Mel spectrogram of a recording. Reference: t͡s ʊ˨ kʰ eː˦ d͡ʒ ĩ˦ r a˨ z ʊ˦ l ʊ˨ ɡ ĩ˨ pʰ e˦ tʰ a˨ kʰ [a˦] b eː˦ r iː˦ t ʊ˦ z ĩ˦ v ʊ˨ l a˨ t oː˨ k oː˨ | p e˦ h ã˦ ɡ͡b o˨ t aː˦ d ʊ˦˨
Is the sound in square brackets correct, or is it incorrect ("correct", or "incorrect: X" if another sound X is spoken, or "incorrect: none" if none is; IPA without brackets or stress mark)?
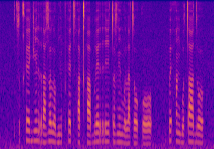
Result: incorrect: a˨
